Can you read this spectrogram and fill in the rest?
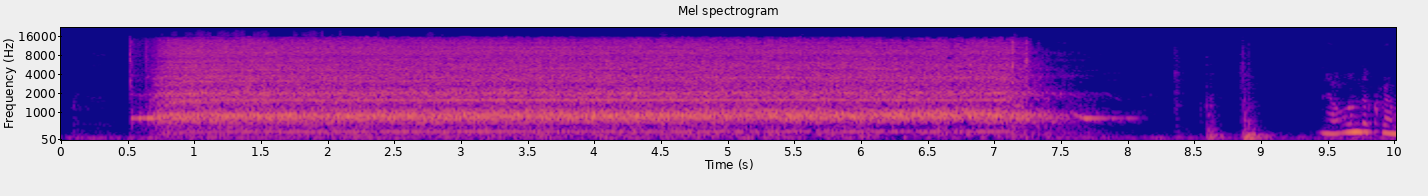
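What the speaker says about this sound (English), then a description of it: "I'm now going to dry it with my hairdryer." A handheld hair dryer blows steadily and loudly for about seven seconds while drying chromatography paper spotted with food colouring, then switches off, leaving a few quiet knocks and handling sounds.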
